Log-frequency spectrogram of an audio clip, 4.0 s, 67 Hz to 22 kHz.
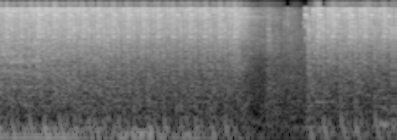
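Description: Dense enemy gunfire in The Outer Worlds 2, a steady roar of rapid shots and a rumbling low layer that drops out briefly near the end before resuming.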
